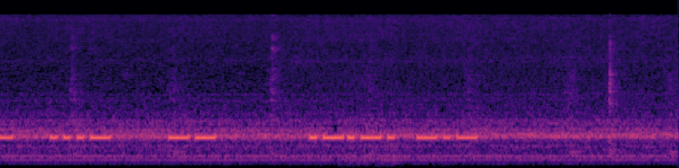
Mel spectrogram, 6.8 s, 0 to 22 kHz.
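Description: Audio from the DM2005 ham transceiver's receiver: a Morse code (CW) signal keyed in short and long tones at one mid pitch, over hiss that sits narrowly around the same pitch. The keying stops just under five seconds in, leaving only the hiss, with a faint click near the end.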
